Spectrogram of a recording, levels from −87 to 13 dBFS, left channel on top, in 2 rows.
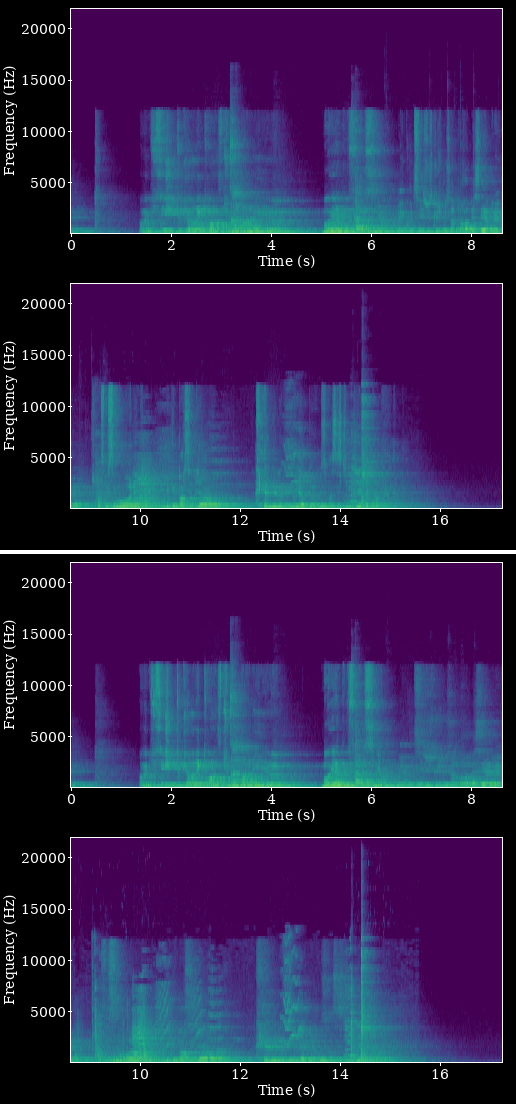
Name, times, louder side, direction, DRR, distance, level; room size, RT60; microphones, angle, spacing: voice 1, 1.4-4.3 5.0-6.4, right 1 dB, 35° right, -1 dB, 0.6 m, -20 dB
sound 1, 2.5-2.6 2.9-3.7 4.0-4.5 5.6-6.0 6.6-7.0 7.4-7.7, left 1 dB, ahead, 1.3 m, -33 dB
Crowd, 6.3-8.1 8.4-13.3 13.6-14.2 14.6-14.7, equal, 70° left, 1.4 m, -31 dB
voice 2, 6.5-8.7 9.0-10.3 10.5-11.6 12.3-15.0, left 1 dB, 45° left, 1 dB, 0.6 m, -24 dB
Slam / Squeak, 8.7-10.7 11.0-12.0 12.4-13.3 13.9-15.5, right 4 dB, 90° right, 0.5 m, -31 dB
5.7 x 5.1 x 4.1 m, 2.6 s
head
